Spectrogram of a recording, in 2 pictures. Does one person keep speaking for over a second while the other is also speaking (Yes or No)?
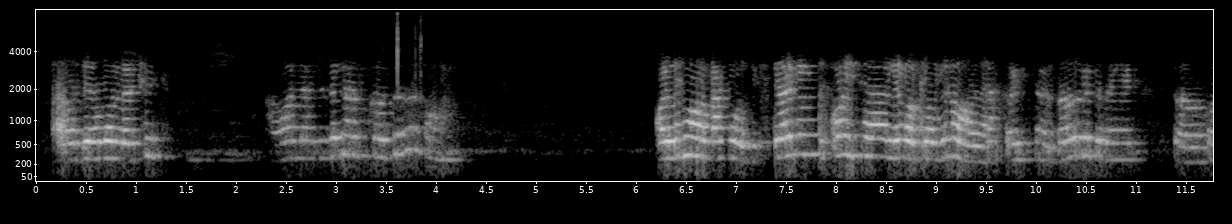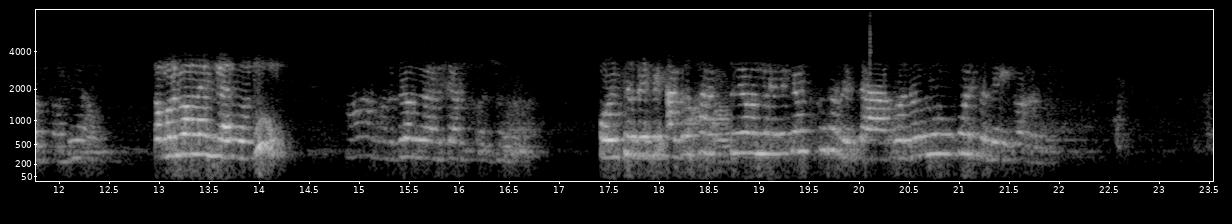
No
